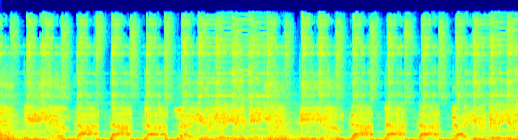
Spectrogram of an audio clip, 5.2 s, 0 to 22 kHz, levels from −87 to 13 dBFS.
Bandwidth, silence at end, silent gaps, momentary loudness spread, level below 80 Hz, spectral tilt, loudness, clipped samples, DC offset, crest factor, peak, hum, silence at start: over 20 kHz; 0 s; none; 2 LU; -18 dBFS; -3 dB/octave; -11 LUFS; under 0.1%; under 0.1%; 12 dB; 0 dBFS; none; 0 s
